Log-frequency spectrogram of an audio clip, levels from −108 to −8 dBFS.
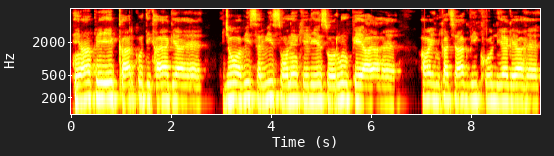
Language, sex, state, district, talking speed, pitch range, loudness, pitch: Hindi, male, Bihar, Darbhanga, 165 wpm, 165-180 Hz, -14 LUFS, 175 Hz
